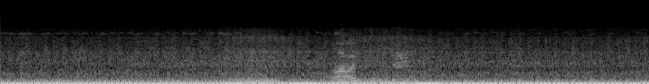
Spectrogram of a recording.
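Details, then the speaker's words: Hyundai H100 with D4BB diesel that stalled after driving through floodwater; water was cranked out through the heater plug holes and the oil changed. At idle it gives heavy, uneven clatter with an irregular beat, loud and shaking: running rough, with white smoke. "Pakinggan natin kung gaano kaingay. Yan o. Tapos nanginginig."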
